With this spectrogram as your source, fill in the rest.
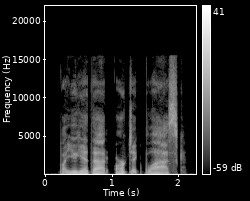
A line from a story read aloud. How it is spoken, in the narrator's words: he chuckled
